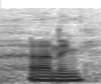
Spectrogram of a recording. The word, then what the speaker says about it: Herning: you are 29 years old, defender, born in Herning, in Denmark. That's right. Yes. – And how is it pronounced? – Really good, actually. How he just okay. said it, Herning.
